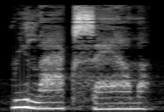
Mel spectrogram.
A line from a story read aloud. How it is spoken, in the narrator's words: I whispered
